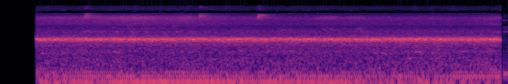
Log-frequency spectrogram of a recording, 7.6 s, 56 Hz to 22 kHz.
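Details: Daytime chorus of Brood X 17-year periodical cicadas in Chantilly, Virginia, 2021: a steady, unbroken droning hum holding one pitch throughout, over a constant low rumble.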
